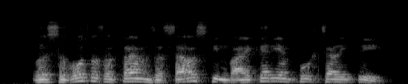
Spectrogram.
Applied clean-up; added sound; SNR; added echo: neural mask model DeepFilterNet 3.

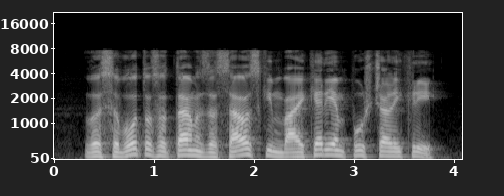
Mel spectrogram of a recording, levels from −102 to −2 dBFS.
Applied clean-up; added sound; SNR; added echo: none; none; none; none.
